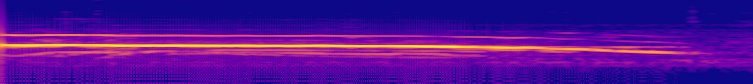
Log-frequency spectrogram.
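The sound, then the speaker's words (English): A person's voice imitating a wolf howl: a long, sustained tone that holds steady for about three seconds, then slides down in pitch and fades out. “Howl like a wolf.”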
